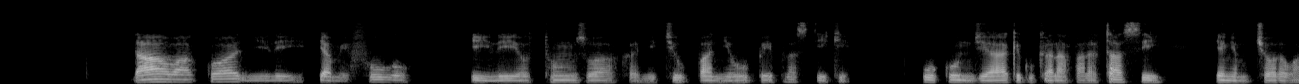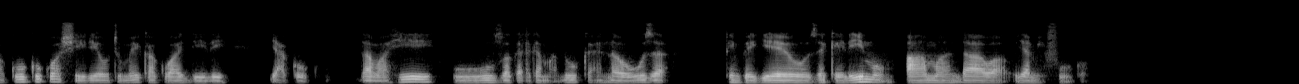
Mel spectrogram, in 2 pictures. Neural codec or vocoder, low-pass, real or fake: codec, 16 kHz, 0.4 kbps, LongCat-Audio-Codec; 7.2 kHz; fake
